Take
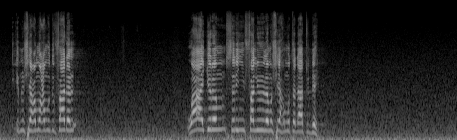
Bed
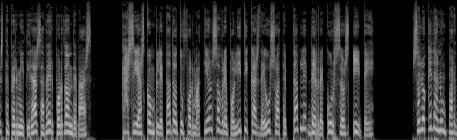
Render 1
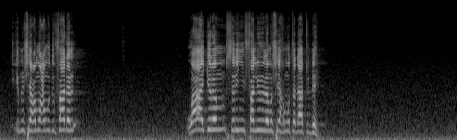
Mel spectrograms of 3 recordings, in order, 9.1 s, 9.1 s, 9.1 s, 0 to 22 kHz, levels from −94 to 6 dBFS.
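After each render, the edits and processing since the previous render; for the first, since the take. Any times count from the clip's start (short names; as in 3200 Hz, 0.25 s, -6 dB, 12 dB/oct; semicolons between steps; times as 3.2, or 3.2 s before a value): noise print and reduce 6 dB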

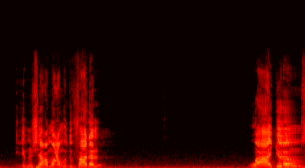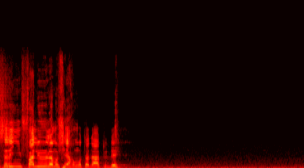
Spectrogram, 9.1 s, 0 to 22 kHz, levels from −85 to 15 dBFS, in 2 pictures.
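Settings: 4.08–4.75 flutter echo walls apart 7.2 m, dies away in 0.37 s; 5.74–6.3 air absorption 410 m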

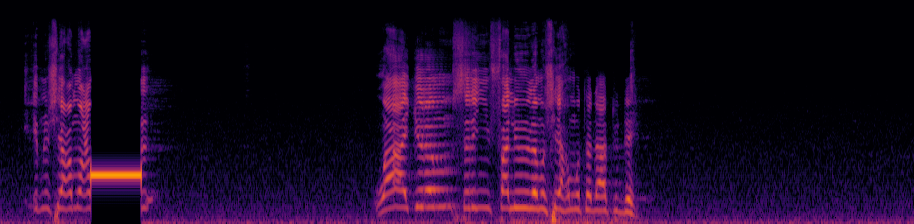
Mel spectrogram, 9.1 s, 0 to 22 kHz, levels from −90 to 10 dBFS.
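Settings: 0.9–1.41 bleep 875 Hz -11 dBFS; 3.96–4.39 air absorption 62 m; 5.09–6.32 low shelf 480 Hz +10.5 dB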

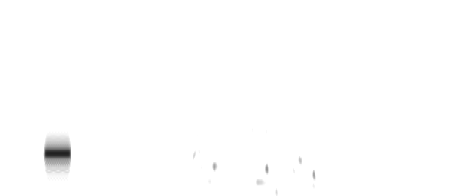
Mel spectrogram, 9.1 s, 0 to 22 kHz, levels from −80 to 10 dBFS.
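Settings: AGC gain up to 11.5 dB; spectral expander 4:1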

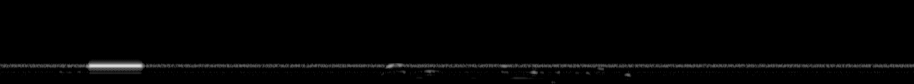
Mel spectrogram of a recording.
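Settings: per-bin compression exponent 0.4; limiter -7.5 dBFS, peak gain reduction 5.5 dB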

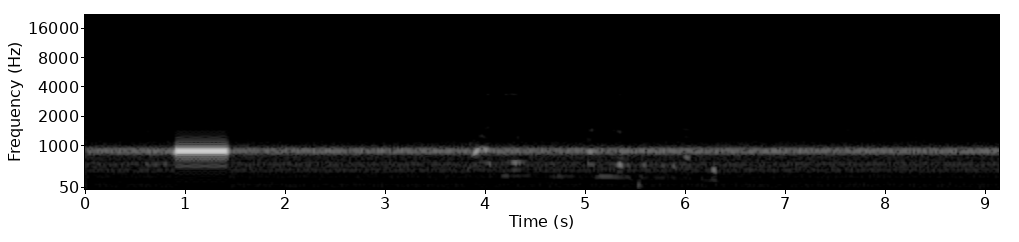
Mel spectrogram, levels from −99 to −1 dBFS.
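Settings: gain -10.5 dB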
